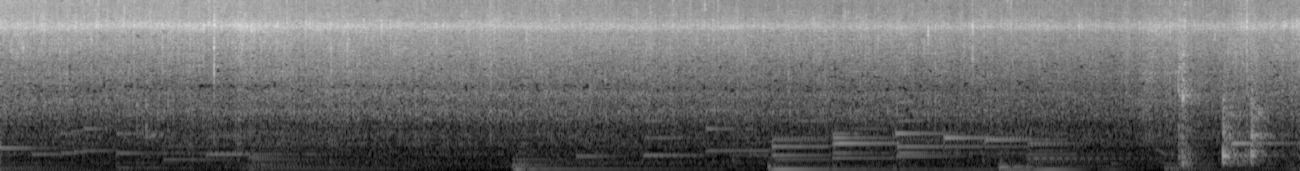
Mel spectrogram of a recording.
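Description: Shredded mackerel tuna (tongkol) frying in sautéed chili-shallot spice paste in a pan: a steady sizzle. Soft background music of slow, stepping notes plays underneath.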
